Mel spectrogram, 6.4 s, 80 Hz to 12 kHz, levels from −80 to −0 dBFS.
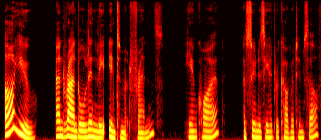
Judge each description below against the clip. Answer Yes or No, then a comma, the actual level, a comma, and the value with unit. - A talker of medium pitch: Yes, medium, 170 Hz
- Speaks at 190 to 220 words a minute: No, average, 150 wpm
